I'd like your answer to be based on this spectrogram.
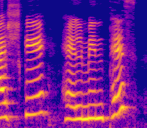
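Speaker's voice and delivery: "एस्केहेलमिन्थिस" in slow parts, rising at the end; teacher breaking up "एस्केहेलमिन्थिस"; slow model pronunciation. Shown as a demonstration. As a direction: sound out "एस्केहेलमिन्थिस" for the class. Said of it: "क्या बोला जाता है".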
